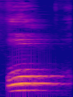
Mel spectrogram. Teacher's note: ओ होठ गोल हो रहे, ध्यान से देखो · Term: वृत्तामुखी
